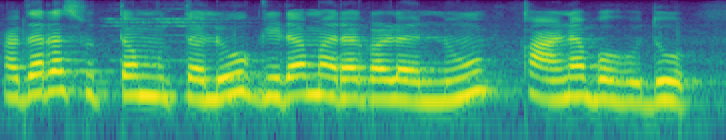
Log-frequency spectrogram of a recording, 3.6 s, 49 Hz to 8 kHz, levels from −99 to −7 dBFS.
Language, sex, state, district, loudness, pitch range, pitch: Kannada, female, Karnataka, Bangalore, -13 LUFS, 220-255 Hz, 235 Hz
